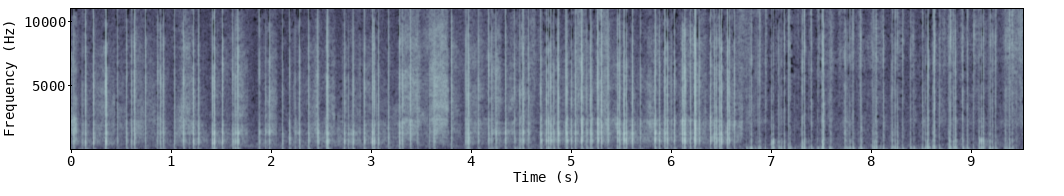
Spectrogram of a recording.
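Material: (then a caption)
Cardboard. Long nails tap and scratch fast across a glossy marbled spiral notebook with a cardboard cover, lying flat and solid. Dense, irregular bursts of short, dry clicks with a midrange hollow tone and a soft low thump barely ring out. Brief scratchy rasps fill the gaps.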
